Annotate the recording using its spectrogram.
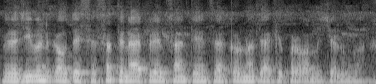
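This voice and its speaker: A man giving an emphatic, moralizing talk to a gathering, preachy, with sudden loud outbursts. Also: mid-range voice, steady tone, fast, vocal fry, slight background noise. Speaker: speaker addressing a gathering. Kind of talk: moralizing motivational speech.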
